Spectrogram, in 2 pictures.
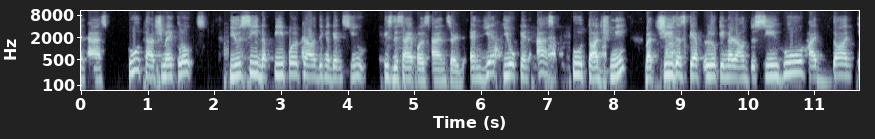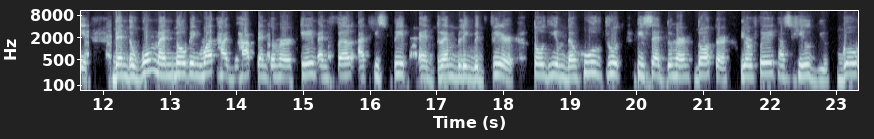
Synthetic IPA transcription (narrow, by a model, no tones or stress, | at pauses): nʔask̚ | hut̪at͡ʃmajkloʊd̪s | jusid̪ɐpipəlˠkɹawd̪ɪ̃ŋɐɡɛ̃nst̪ju | hɪsd̪ɪsajpəlsʔãnsɛɹd̪ɛ̃nd̪jɛt̪̚jukɛ̃nʔask̚hut̪at͡ʃmi | bɐt̪̚d͡ʒ̥iːsɐskɛp̚t̪lʊkɪ̃ŋɐɹãw̃nd̪̚t̪ʊsiɦuhæd̪̚ːʌ̃nɪt̪̚d̪ɛ̃nd̪ɐwʊmãnːowɪ̃ŋwʌt̪̚hɐd̪̚ɦap̚ɛ̃n̚t̪uɦəɹkẽɪ̃mɛ̃nfɛlɐt̪̚hɪsfit̪̚ʔɛ̃nd̪̚t̪ɹɛ̃mblɪ̃ŋwɪd̪̚fiɹt̪olˠd̪̚hɪ̃md̪ɐhult̪ɹut̪̚hisɛd̪̚t̪uɦə˞d̪ɔt̪ɛɹ | jɔɹfeɪt̪̚hæshild̪̚juɡo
